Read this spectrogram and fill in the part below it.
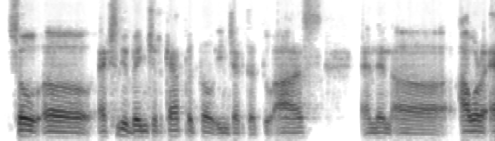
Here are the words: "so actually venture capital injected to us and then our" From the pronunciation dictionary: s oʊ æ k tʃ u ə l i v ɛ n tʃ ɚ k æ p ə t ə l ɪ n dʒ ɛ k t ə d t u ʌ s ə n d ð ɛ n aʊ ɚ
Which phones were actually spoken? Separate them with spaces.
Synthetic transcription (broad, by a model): s oʊ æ k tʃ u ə l i v ɛ n tʃ ɚ k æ p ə t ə l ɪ n dʒ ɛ k t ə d t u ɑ s ə n d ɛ n aʊ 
